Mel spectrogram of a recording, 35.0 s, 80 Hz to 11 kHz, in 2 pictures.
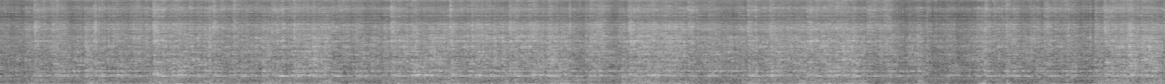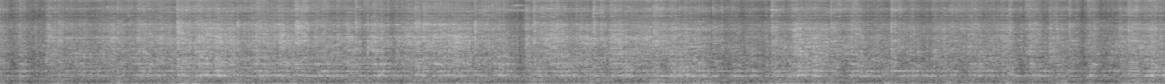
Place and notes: Athen, Victoria - metro entrance, scatchy escalator
this escalator at Victoria metro station doesn't sound very healthy.
(Sony PCM D50, OKM2)
6 April, ~22:00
